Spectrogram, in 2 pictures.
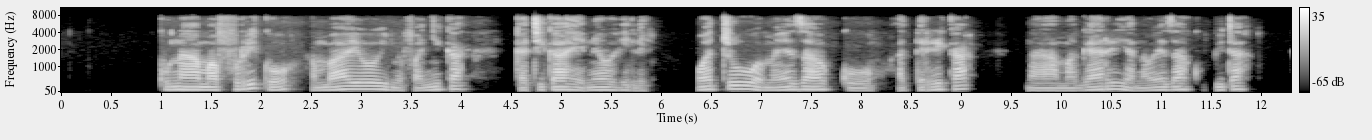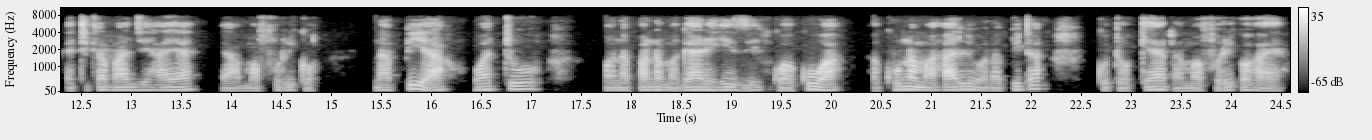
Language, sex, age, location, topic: Swahili, male, 18-24, Nakuru, health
